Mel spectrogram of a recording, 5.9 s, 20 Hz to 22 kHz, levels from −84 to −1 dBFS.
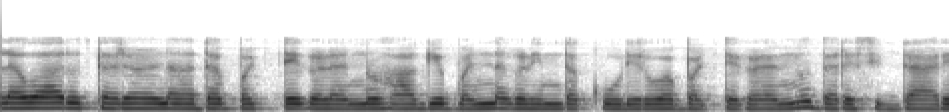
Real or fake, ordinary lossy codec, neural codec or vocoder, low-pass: fake; none; autoencoder, 48 kHz, 32 numbers a frame, DAC-VAE, trained on Japanese speech; 5.4 kHz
